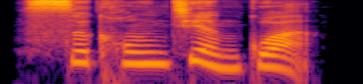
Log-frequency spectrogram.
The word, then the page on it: 司空见惯: sī kōng jiàn guàn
